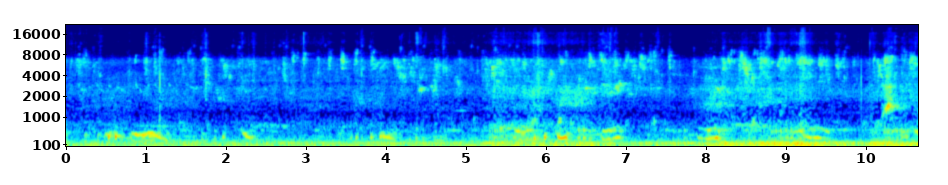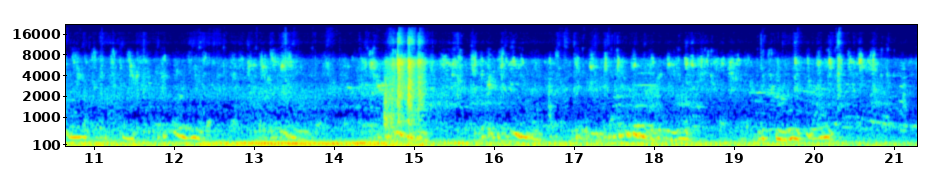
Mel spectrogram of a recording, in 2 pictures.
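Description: Pigeons coo in low, repeated throaty calls around a loft setup, with occasional wing flaps and chirps, while someone talks nearby throughout.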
